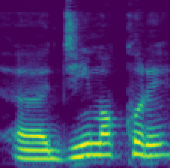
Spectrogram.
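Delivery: slow, stretched jim; drawn-out jim. Shown as a demonstration. Teacher stretching the letter jim slowly. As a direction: drag the letter name out. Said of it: "টান দিয়ে আমাকে জিমটা বলতে হবে".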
